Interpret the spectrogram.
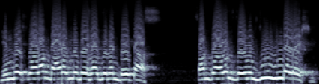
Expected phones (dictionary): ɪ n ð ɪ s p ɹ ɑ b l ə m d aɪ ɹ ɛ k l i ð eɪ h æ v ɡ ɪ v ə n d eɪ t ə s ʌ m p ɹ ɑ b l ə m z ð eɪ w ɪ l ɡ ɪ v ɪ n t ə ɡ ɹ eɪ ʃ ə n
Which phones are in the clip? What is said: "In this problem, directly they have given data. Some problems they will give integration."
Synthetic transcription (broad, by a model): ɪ n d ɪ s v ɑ l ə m d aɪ ɹ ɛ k l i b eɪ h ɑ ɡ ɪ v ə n d eɪ t ə s ʌ m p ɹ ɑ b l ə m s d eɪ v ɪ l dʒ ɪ ɪ n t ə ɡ ɹ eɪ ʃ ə n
